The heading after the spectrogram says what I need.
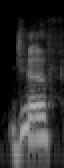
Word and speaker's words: Geoff: So I would like to introduce Geoff Reese. Thank you so much Nice. to be here tonight. Awesome. You said it the right way.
